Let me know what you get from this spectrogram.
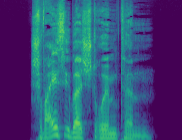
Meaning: strong dative masculine/neuter singular of schweißüberströmt
- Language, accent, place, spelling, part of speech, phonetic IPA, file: German, Germany, Berlin, schweißüberströmtem, adjective, [ˈʃvaɪ̯sʔyːbɐˌʃtʁøːmtəm], De-schweißüberströmtem.ogg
